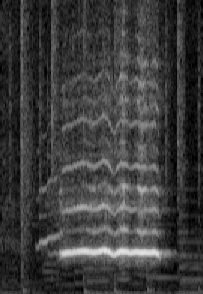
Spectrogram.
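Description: A woman singing the highest note she can: her voice slides up about half a second in, holds one very high, loud note for about a second, then breaks off.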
